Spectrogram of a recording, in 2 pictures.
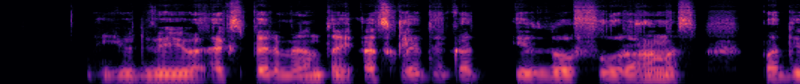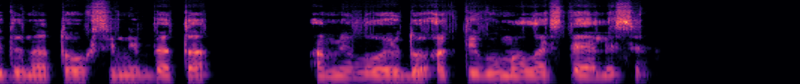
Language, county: Lithuanian, Telšiai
